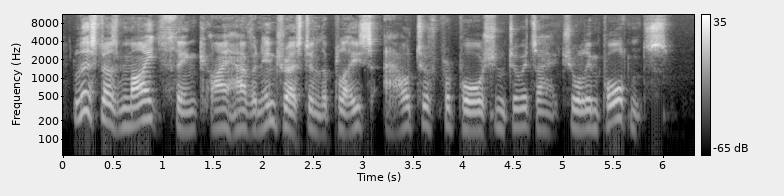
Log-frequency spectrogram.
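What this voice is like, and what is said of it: British accent. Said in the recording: “I come from there myself, as you can tell from the accent.”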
